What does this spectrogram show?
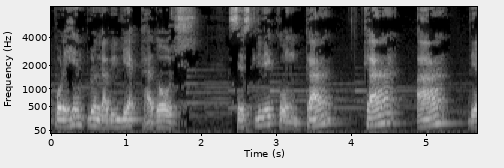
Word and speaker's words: Kadosh: Estas no necesariamente fueron las palabras del Señor Jesucristo, pero podemos mirarlo, por ejemplo, en la Biblia Kadosh. Se escribe con K-A de amor, D de dedo, O de oso, S de saco y H.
